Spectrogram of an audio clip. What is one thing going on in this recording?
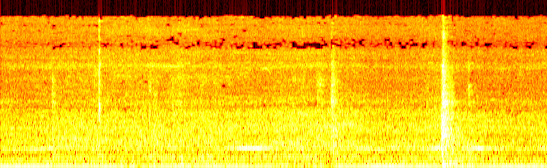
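Metal clanks sharply from an excavator bucket.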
